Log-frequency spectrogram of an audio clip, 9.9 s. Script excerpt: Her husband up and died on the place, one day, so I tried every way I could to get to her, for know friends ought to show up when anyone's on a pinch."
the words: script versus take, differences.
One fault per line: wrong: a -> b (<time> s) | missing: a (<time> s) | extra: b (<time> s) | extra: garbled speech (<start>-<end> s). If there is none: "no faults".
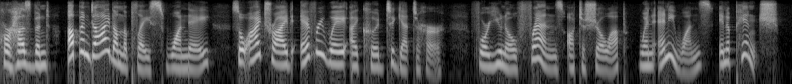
extra: you (6.1 s)
wrong: on -> in (9.0 s)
